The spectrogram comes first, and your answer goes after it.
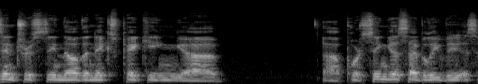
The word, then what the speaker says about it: Porzingis: It was interesting, though, the Knicks picking Porzingis, I believe is how you pronounce his name, and basically he almost got booed out of the building.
